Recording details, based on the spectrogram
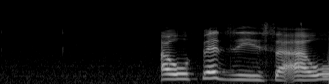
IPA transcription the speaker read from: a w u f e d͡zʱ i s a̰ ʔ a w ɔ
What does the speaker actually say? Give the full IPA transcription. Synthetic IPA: a w u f e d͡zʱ i s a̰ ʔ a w u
